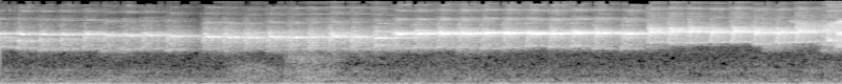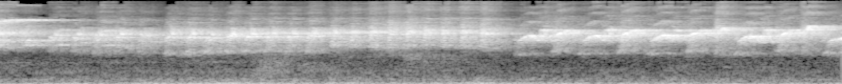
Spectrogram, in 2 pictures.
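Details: Red siskin in full gacor isian song, delivering an unbroken, high-pitched, scratchy twitter that ends in fast, clipped repeated chirps.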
